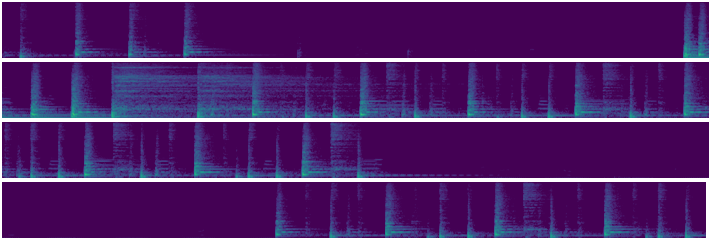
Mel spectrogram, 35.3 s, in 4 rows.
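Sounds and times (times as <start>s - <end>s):
tom drum: 8.6s - 22.2s, 30.6s - 35.2s.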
